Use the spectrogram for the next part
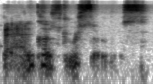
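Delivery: whispered echo of the phrase. Shown as a demonstration. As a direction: breathe it out as a soft whisper. Repeats phrase, then whispers it.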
